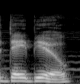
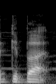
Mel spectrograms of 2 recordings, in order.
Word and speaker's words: debut: A new song is about to debut. Or if you don't believe in silent letters, it's gonna debut.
